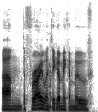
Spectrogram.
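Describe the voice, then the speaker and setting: A man working as a race engineer, chatting through a post-race debrief in a halting, think-aloud way. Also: fairly low pitch, little pitch movement, a bit bright.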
